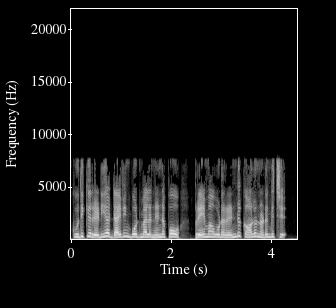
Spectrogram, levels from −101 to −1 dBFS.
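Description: Concealed Bluetooth headset packet loss hits this speech clip twice, at 0.46 s just before "ரெடியா டைவிங் போர்டு மேல" and at 1.65 s right after it. Each time a single 7.5 ms packet dropped between headset and phone, and the receiver filled the gap by repeating a closely matching stretch of the preceding waveform, so each loss is nearly hidden. Both sit inside the mSBC wideband headset link, whose light grainy noise rides on loud sounds.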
